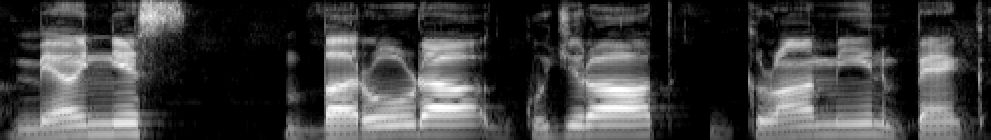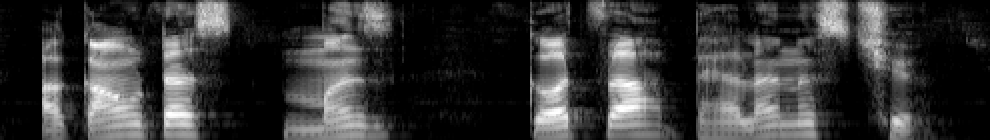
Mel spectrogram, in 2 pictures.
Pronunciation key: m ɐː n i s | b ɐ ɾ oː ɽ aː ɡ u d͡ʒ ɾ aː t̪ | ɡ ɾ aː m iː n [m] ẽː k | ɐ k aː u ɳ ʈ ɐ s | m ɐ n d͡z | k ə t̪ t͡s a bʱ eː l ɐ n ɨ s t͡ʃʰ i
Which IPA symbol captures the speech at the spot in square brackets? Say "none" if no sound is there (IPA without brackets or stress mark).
b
